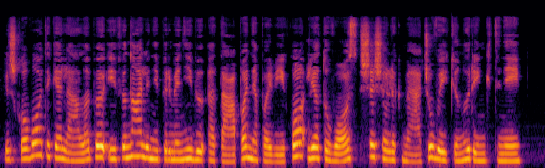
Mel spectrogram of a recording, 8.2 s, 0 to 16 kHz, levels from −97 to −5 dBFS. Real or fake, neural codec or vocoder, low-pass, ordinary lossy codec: real; none; 10.8 kHz; AAC, 48 kbps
